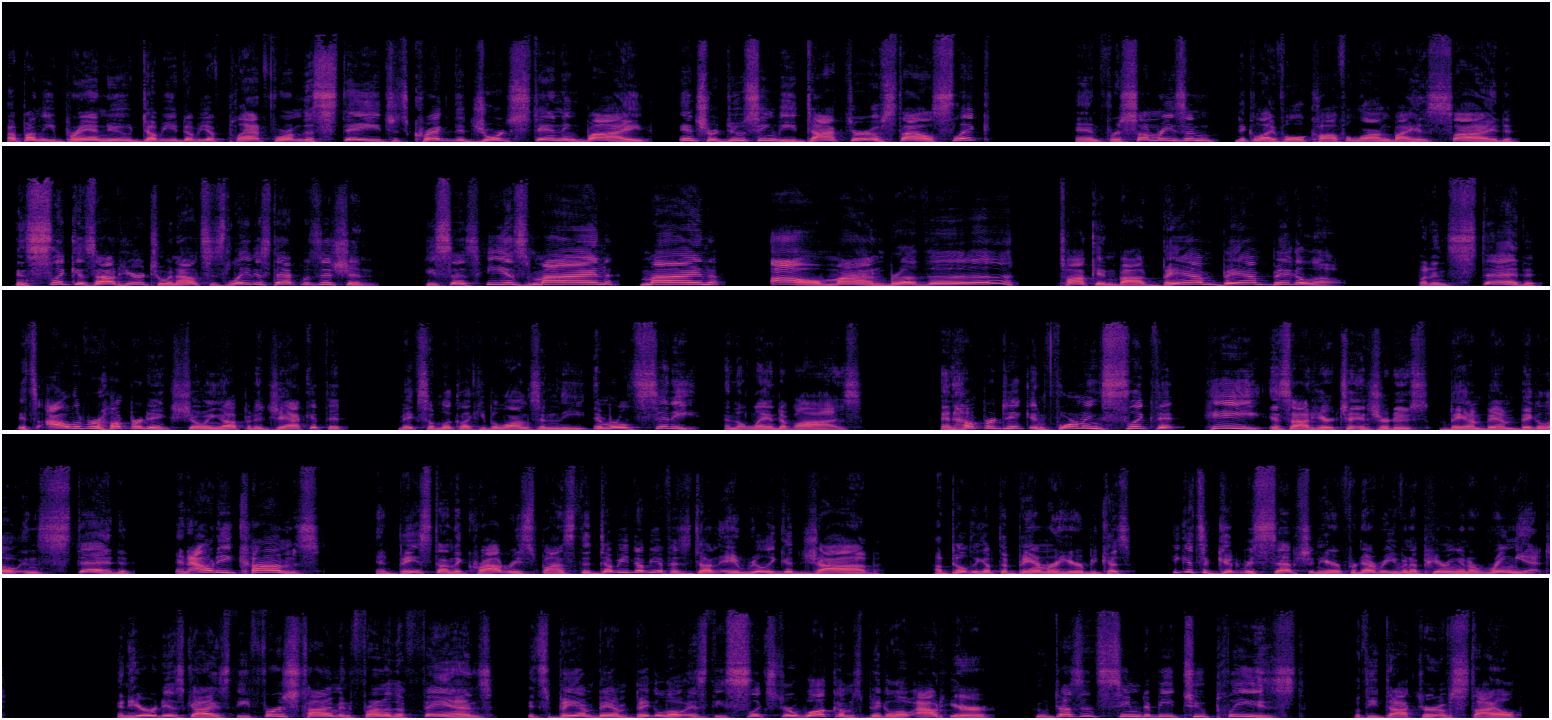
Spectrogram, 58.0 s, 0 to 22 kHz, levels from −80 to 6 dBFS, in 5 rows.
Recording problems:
none

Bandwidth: 17 kHz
